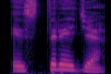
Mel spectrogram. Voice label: "estrella", Spanish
